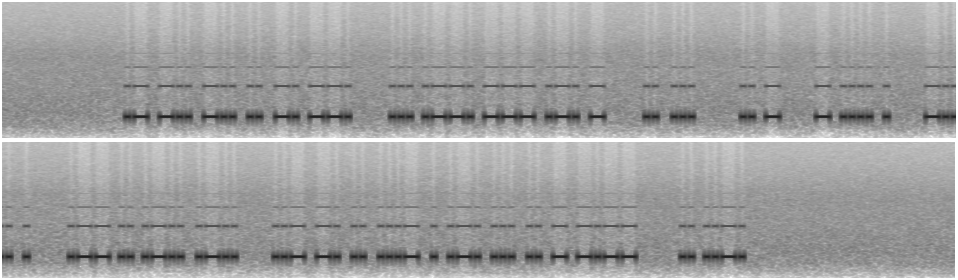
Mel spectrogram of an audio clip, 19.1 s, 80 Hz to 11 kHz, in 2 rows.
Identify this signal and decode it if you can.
Morse code, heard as a keyed tone, hand-sent with a paddle, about 28 wpm, 500 Hz. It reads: ADDING SPORT IS IT THE BE WILL UNIVERSITY IF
